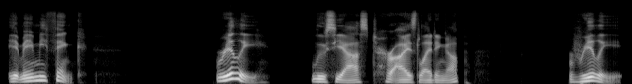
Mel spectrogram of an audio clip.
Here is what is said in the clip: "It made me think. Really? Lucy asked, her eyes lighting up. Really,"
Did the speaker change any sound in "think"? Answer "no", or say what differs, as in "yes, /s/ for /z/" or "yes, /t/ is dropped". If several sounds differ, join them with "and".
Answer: no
